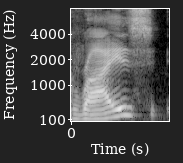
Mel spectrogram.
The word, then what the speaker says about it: Ryes: So, but it's spelled like, almost like Rise. See, it's like R-Y-E-S.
